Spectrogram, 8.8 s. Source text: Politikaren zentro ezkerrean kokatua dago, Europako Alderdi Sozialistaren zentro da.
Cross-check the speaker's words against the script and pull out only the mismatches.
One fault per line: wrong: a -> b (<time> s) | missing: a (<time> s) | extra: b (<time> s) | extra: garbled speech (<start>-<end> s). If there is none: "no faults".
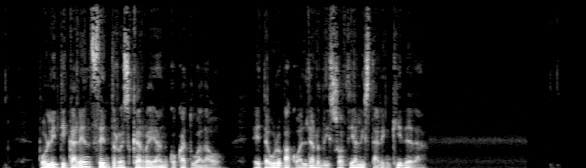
extra: eta (3.9 s)
wrong: zentro -> kide (6.0 s)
